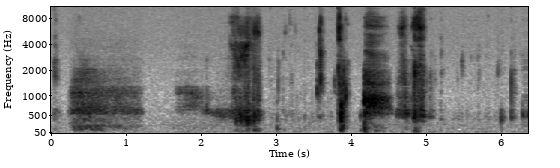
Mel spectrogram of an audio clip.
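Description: Close-miked eating sounds: a spoonful of soybean-paste stew with tofu taken in with a slurp, then wet chewing with sharp mouth clicks and smacks a few seconds in.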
